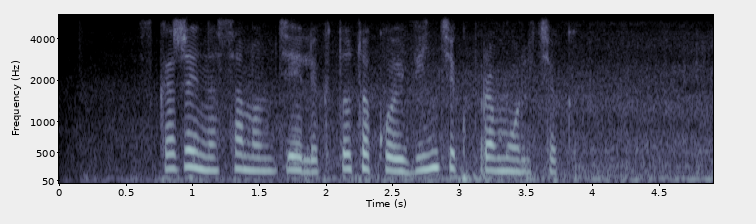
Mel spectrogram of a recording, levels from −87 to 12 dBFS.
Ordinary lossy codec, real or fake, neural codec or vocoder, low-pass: Opus, 24 kbps; fake; vocoder, 44.1 kHz, 80 mel bands, Vocos; 5.4 kHz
